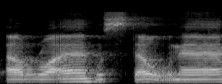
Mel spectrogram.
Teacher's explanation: ওকে, যেমন হচ্ছে এক্সাম্পল, এখানে আন রাআহু, এটা ছিল ওয়ার্ডটা ইনিশিয়ালি। এখন আনের নুন সুকুনটা আমরা র এর সাথে কমপ্লিট মার্জ হয়ে যাবে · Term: কমপ্লিট ইদগাম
